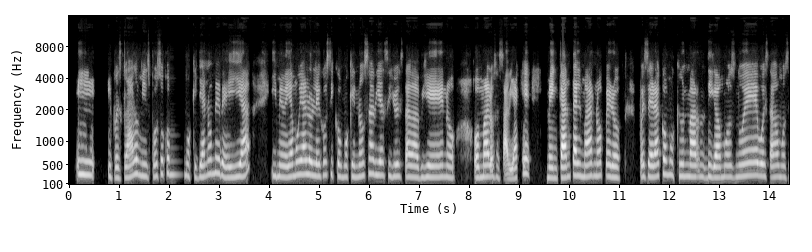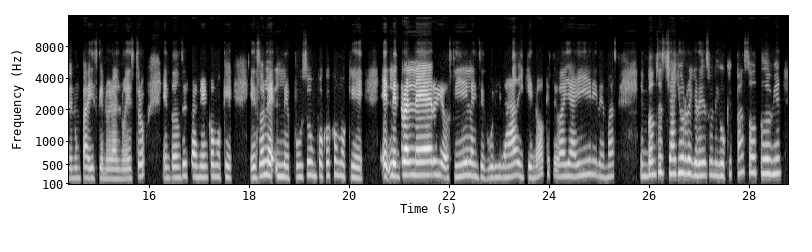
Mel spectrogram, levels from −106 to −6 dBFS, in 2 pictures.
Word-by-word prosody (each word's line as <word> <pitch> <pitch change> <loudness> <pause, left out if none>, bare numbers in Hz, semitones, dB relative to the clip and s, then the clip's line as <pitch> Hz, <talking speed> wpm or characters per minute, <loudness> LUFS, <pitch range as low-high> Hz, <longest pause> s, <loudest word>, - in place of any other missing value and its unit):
Y 290 -2 +1 0.3
y, 245 - -6
pues 220 -1 -5
claro, 250 +7 0
mi 260 -2 -4
esposo 250 +4 -6
como 285 -3 -7
que 230 - -9
ya 245 0 +1
no 300 +3 -4
me 320 0 -2
veía 245 0 +1 0.4
y 260 -2 -7
me 245 -1 -2
veía 235 +2 +1
muy 285 +2 -1
a 295 - +3
lo 295 -1 +2
lejos 275 +1 -3
y 295 - -6
como 245 -2 -4
que 250 +1 -5
no 250 +2 -3
sabía 285 -1 -1
si 260 -2 -10
yo 250 - -1
estaba 240 -2 +1
bien 235 +1 +1
o 225 -1 -3 0.4
o 225 +1 +3
mal, 245 +1 +5
o - - 0
sea, 230 -1 -12
sabía 215 +1 +2
que 315 0 +3 0.4
me 225 0 +5
encanta 225 +5 +6
el 265 -1 0
mar, 250 +2 +3
¿no? 260 +1 -2
Pero 235 -3 +1 0.3
pues 250 +1 -5
era 245 +1 +4
como 290 0 -2
que 260 - -10
un 255 0 -3
mar, 245 -1 +5 0.2
digamos, 235 0 0
nuevo, 265 +2 +1
estábamos 240 -1 -4
en 215 0 -7
un 215 0 -9
país 215 -1 -1
que 215 - -4
no 205 - -6
era 205 0 -1
el 200 - -8
nuestro, 210 +6 -3 0.3
entonces 230 +3 -3
también 235 -1 0
como 245 0 -2
que 235 -2 -2 0.4
eso 230 +5 +1
le 285 -2 +6
le 250 -2 -1
puso 245 +5 -3
un 260 - -7
poco 270 +1 -2
como 270 -4 -3
que, 230 -3 -2 0.4
eh, 250 +1 +7
le 265 - +8
entró 260 +3 +6
el 285 0 +6
nervio, 280 -3 +7
sí, 250 +3 -1
la 275 - 0
inseguridad 235 +1 -2
y 245 -3 -8
que 230 0 -4
no, 150 -9 -4
que - - -12
se 135 - -8
vaya 255 0 -1
a 245 - -3
ir 285 +3 -4
y 285 - -6
demás. 245 0 -8 0.5
Entonces 290 +6 -1
ya 310 -1 +2
yo 325 0 +3
regreso, 275 -2 0
le 275 - -6
digo: 260 0 -1
"¿Qué 290 - -12
pasó? 335 +1 -3
¿Todo 310 0 +1
bien?" 315 +1 -2
250 Hz, 205 wpm, -23 LUFS, 235-275 Hz, 0.5 s, le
